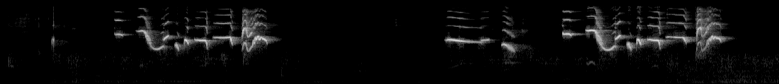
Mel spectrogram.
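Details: Oriental magpie-robin song with chattering, rapid phrases of mixed whistles and buzzy chirps, three bursts separated by short silences.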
